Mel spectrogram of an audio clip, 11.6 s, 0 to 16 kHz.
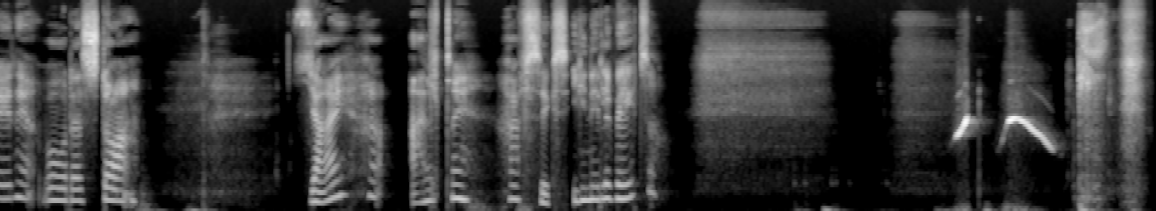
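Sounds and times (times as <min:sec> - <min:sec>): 
speech: 0:00.0 - 0:02.2, 0:03.1 - 0:07.2
woman giving a two-part whistle: 0:09.6 - 0:10.7.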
